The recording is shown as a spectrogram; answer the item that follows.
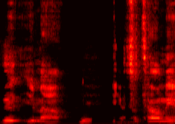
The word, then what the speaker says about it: Yamal: pronounce it? Yamal.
